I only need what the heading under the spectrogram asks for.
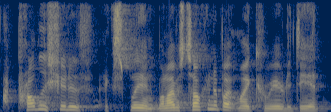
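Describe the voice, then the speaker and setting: A man's voice: high-pitched, expressive, fast talker, darkish tone. A man, a researcher, answering interview questions in a reflective, self-effacing way, with frequent fillers and restarts. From not from Newcastle.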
